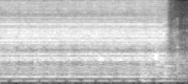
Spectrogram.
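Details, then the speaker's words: Lelit Bianca espresso machine with flow control wide open at full pressure: loud, steady buzzing whine from the pump, which disappears when flow is lowered; abnormally noisy pump, cause not yet identified. "okay so this pretty loud but if I'm going to lower the pressure okay the uh the flow flow control so I'm going to start with the full full pressure here pretty noisy"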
